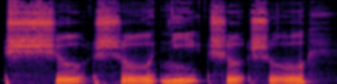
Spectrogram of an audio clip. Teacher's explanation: It's different words, but exactly the same tone, same pronunciation. However, remember we have two third tones together. The first third tone becomes second tone.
